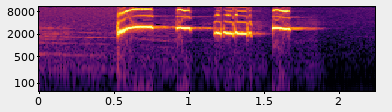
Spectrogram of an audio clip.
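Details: Orange-headed thrush singing a lure song meant to set other thrushes off: one short, loud phrase of rich whistles, a rising opening note followed by three slurred, ringing notes.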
